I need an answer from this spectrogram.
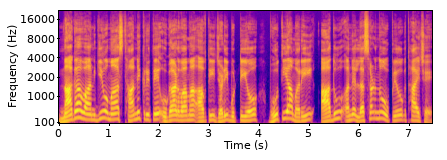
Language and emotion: Gujarati, neutral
